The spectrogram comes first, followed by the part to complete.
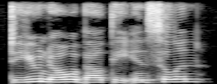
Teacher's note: Rising tone invites response, helps check understanding.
